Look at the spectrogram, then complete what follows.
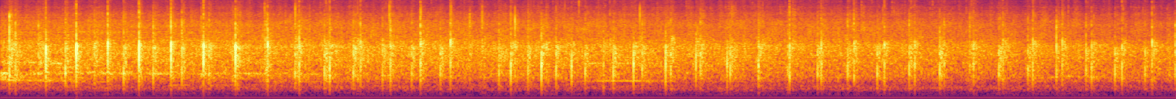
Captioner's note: applause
